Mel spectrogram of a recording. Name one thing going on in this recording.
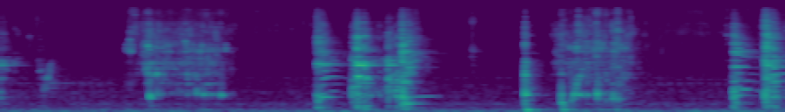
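Water pours and splashes into a metal pot.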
